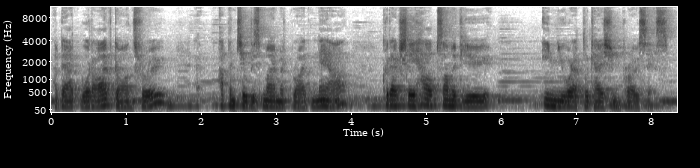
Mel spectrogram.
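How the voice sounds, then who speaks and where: A man's voice over background music. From Melbourne, Australia. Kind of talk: casual talk to camera.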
